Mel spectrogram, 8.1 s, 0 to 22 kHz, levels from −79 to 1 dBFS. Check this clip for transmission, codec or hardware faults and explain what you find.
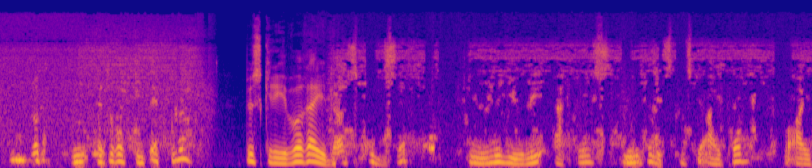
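Two faults are audible, both tied to echo control on a hands-free call.

Echo leak runs from 0.0 to 2.18 s and again from 3.27 s to the end. A second copy of the speech trails the original by 300 ms at about 15 dB below it, heard as a faint repeat. The likely cause is a far-end loudspeaker whose echo canceller failed to remove what its microphone picked up and sent it back.

Speech suppressed in double talk occurs at 0.17–0.73 s, 3.38–4.07 s, 4.56–7.36 s and 7.82–8.09 s, all during overlapping speech. The talker's level dips in pieces, deepest at about 25 dB in the first event, about 15 dB in the second and fourth, and about 10 dB in the long third stretch. The canceller likely cannot tell local speech from echo while both sides talk, so it attenuates both.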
